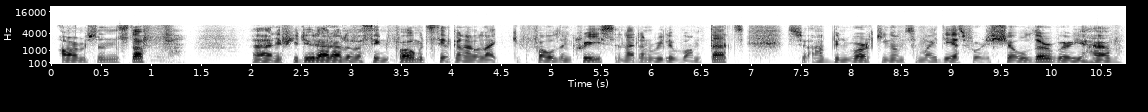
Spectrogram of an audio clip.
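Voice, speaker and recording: A man chatting casually on a livestream while building props, rambling and musing with many fillers. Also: on the low side. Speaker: prop maker livestreamer. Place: workshop. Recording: dull lo-fi stream audio, dry.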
